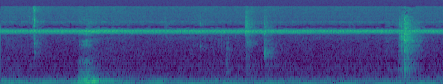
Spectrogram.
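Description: Quiet background with a steady, faint high-pitched whine and a low hum throughout, a few faint light clicks, and a brief murmured 'hmm' about a second in.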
